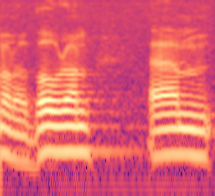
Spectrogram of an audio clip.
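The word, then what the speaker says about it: bodhrán: a uh called a bon or a bon or a bon um it's spelled uh b o d r h a n the D is silent like the p in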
